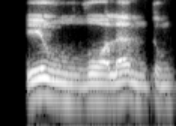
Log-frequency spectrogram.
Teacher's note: Jadi seakan-akan zalnya itu hilang. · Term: diidghamkan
